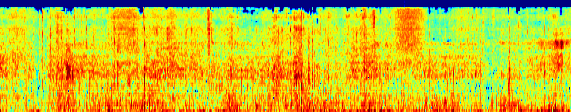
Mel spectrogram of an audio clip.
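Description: Skis carve and scrape over soft snow.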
